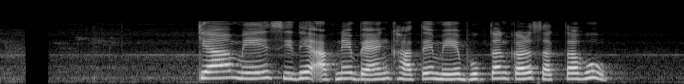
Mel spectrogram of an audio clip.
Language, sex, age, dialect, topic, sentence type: Hindi, female, 36-40, Marwari Dhudhari, banking, question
